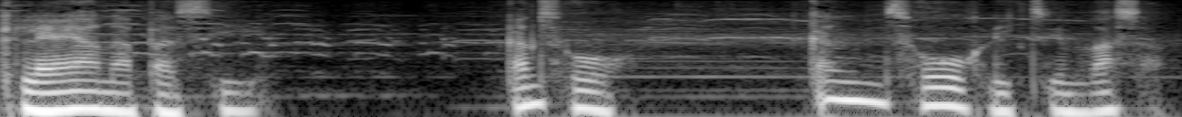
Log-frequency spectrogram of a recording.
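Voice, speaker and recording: An actor playing a brooding young man who narrates his memories in a reflective, deliberate, literary radio drama style. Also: mid-range voice, close to an everyday voice. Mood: dreamlike, intense. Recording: prominent music under the voice. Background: music.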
